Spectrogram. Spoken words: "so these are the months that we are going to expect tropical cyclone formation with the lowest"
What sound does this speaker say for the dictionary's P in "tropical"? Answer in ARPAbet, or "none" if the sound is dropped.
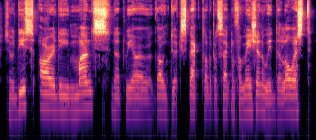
B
